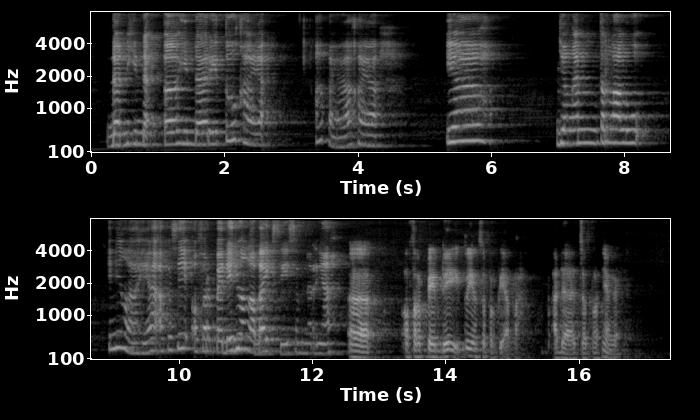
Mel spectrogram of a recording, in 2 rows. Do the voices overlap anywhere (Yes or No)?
No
